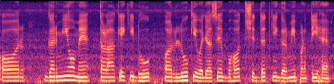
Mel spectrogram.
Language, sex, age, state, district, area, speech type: Urdu, male, 18-30, Uttar Pradesh, Aligarh, urban, spontaneous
